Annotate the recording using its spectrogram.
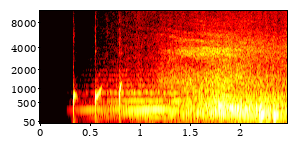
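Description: Animated logo intro sound effects: three quick pops, each rising in pitch, about a quarter second apart, then a swelling whoosh with music building under it.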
